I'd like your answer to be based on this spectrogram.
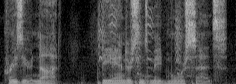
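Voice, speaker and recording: Man acting brooding, low-voiced troubled writer. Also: a little hiss or hum, close to an everyday voice. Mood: uneasy. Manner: grave, measured. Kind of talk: brooding scripted first-person game narration.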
